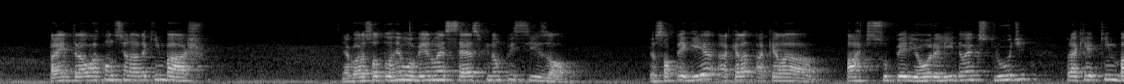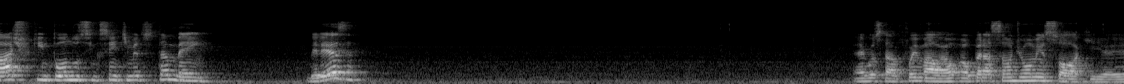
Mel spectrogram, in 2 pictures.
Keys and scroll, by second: 4.1 Delete, 19.2 Delete, 21.1 Delete, 21.7 Delete, 22.1 Delete.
